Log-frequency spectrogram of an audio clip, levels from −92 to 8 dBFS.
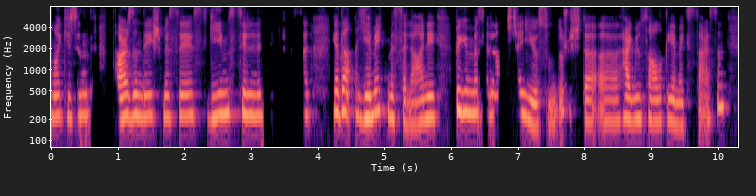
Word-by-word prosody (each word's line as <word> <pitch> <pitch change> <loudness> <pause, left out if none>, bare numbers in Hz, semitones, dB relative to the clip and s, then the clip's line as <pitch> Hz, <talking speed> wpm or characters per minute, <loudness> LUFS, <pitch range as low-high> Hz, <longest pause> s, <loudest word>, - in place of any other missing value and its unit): makyajın 215 0 -2 0.4
tarzın 215 +2 +5
değişmesi, 220 0 0
si 220 -1 -2
giyim 230 +3 +3
stilinin 235 -1 +2 0.4
değişmesi 240 - -14 0.3
ya 245 -2 +4
da 250 -2 +3
yemek 220 +5 +4
mesela. 205 -5 -1
Hani, 205 +3 +2 0.3
bir 265 - +8
gün 245 -1 +5
mesela 235 -1 -1 0.2
şey 235 -1 -3
yiyorsundur, 170 +5 -2
işte, 240 -5 -4 0.2
eee, 185 0 -4
her 205 -1 +4
gün 200 +1 0
sağlıklı 195 -1 -2
yemek 170 -2 -1
istersin. 295 - -3
220 Hz, 140 wpm, -22 LUFS, 200-230 Hz, 0.4 s, bir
